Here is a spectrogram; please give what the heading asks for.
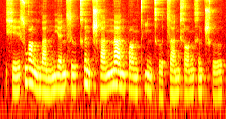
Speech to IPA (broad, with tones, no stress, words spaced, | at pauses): xe˧˥ɪ̯ swɑ˥˩ŋlwa˨˩n n̪jɛ˧˥nsɹ̩˧˥ kʰə˥˩nʈ͡ʂʰa˧˥n n̪a˥˧n pɑ˥˧ŋ t̪ʰi˥˩nkʰɤ˨˩ t͡sa˧˥nxɑ˧˥ŋxə˧n ʈ͡ʂʰɤ˧˥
